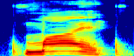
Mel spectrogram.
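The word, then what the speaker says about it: my: मैंने आपको पहले बताया यह क्या है माय इसे माई नहीं कहना माय ऐसे नहीं कहना इसको माई माई नहीं माय और यह क्या है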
